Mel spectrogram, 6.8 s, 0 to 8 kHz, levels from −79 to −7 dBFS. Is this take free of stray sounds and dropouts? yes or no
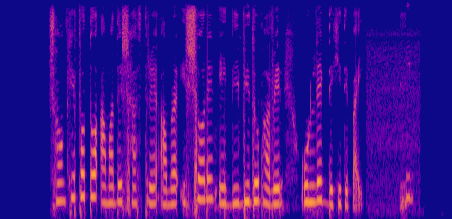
no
